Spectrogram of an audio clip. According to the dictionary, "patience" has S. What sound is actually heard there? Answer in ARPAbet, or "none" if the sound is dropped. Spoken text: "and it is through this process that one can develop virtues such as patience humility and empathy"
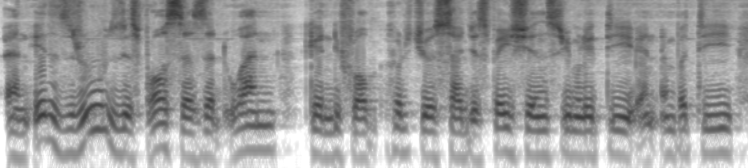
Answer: S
